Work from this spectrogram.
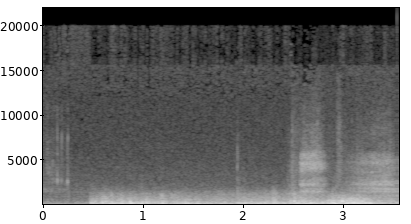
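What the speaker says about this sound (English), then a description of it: "Lightning and thunder and the sky clear, not a cloud." Thunder in a storm, a deep rolling rumble that rises suddenly after a quiet start and keeps growling loudly, with a sharper crack and hiss of rain near the end.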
